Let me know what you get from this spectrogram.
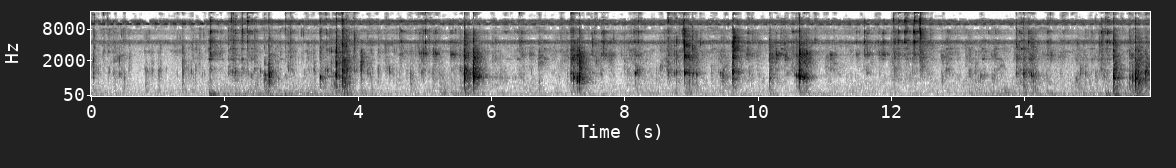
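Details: Domestic long-haired Corgis eating dog food with freeze-dried egg yolk and mussel toppings; sharp crunches spaced a second or two apart, each a short bright snap, with quiet pauses between bites.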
